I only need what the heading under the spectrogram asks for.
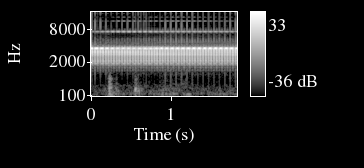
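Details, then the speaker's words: Checking wiring before swapping an old Dimplex TS901 single-pole electric wall thermostat for a TS321W. A voltage sensor gives rapid high chirping, about fifteen pulses a second for two seconds, where electricity is present. Another check stays silent. "It means there's electricity. And this one, none."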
